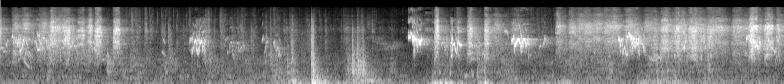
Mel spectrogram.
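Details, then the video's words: Budgies trilling and chirping in high, buzzy bursts, a brief lull with a single click, then dense warbling chatter resuming and continuing. "Wildlife Budgies Birds Nature Sounds"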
